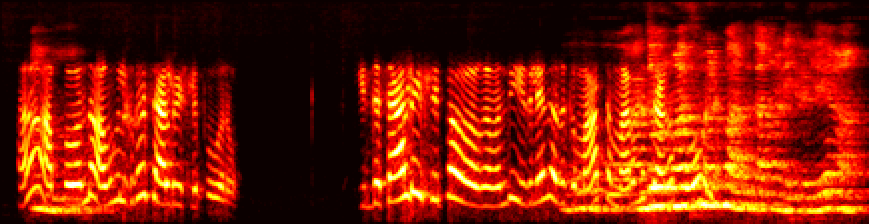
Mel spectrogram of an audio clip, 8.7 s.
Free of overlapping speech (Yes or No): No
